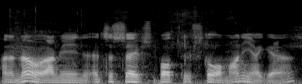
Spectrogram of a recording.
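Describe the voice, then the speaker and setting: The speaker is a man. Behind his voice there is noticeable background noise. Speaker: gaming youtuber. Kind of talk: casual chat. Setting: online voice chat. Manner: halting.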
